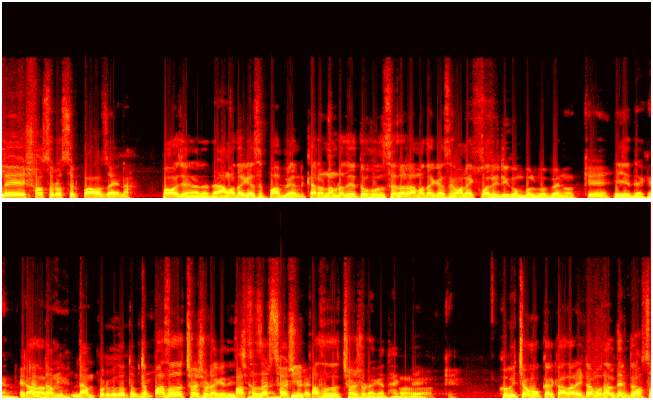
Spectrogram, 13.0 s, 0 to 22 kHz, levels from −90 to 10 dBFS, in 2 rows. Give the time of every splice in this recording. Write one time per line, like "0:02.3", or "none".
none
